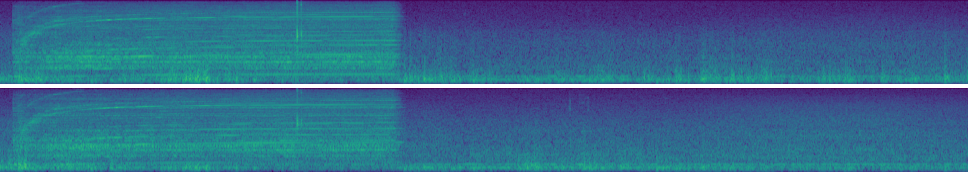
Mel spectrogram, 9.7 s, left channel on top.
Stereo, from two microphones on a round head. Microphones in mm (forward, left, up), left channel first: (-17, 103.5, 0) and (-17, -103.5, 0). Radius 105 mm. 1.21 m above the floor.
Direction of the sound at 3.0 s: 25° left (ahead or behind).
